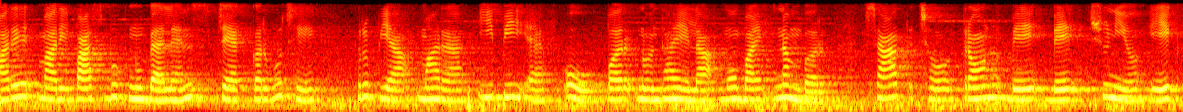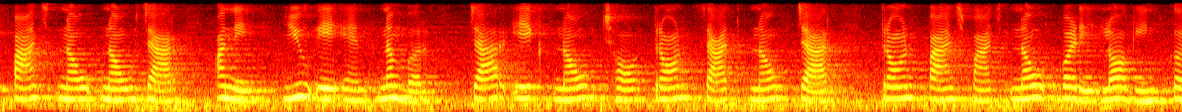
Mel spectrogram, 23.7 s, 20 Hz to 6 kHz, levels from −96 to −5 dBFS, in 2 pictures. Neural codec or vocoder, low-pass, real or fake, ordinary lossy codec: none; 5.4 kHz; real; none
